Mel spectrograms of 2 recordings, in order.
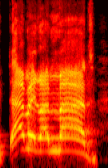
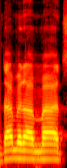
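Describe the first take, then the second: First: "Damn it, I'm mad!" blurted high in mock anger; mock mad outburst. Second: Said in the usual way. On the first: Host reading a comedian's joke, mock angry. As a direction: play the cross comic, much higher. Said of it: "Dimitri Martin quote of the day". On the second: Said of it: "spelt backwards".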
